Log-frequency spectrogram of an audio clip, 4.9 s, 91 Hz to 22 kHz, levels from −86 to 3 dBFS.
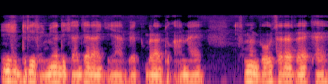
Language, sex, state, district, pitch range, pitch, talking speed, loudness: Hindi, male, Jharkhand, Palamu, 85-95 Hz, 90 Hz, 205 wpm, -17 LUFS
